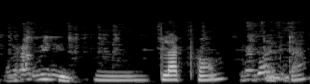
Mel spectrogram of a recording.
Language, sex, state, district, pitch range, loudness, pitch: Bengali, female, West Bengal, Paschim Medinipur, 195-230 Hz, -24 LUFS, 210 Hz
